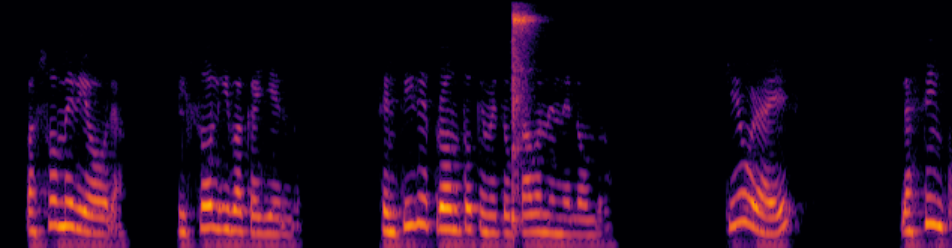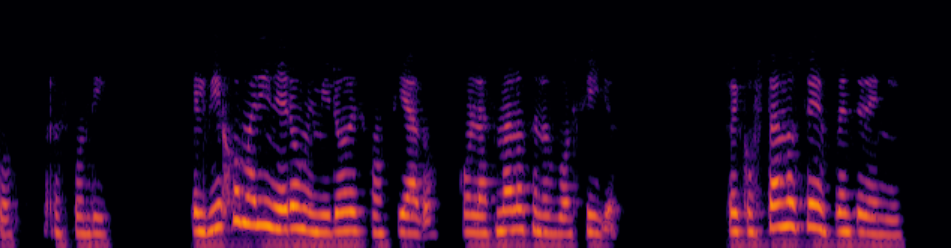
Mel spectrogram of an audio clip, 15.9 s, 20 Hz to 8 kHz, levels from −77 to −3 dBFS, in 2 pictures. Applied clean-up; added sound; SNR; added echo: classical method Wiener filter.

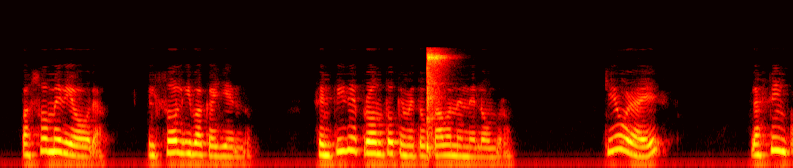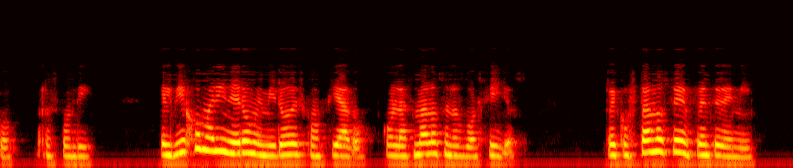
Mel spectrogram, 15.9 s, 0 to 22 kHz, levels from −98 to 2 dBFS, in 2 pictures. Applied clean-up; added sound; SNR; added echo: none; Tambourine; 5 dB; none.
